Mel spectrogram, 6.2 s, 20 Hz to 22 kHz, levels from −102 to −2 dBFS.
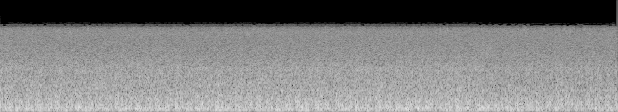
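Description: Listening to this speech recording, nothing stood out as a technical fault; the faint room background sits well beneath the talking, and the call path carrying it sounds as expected.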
